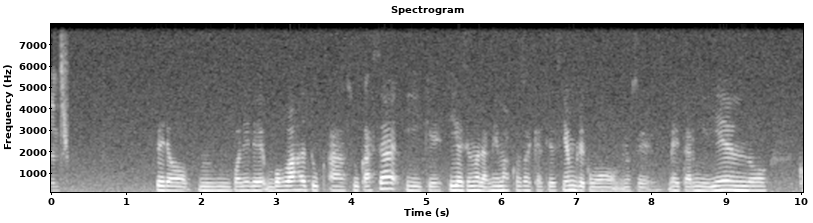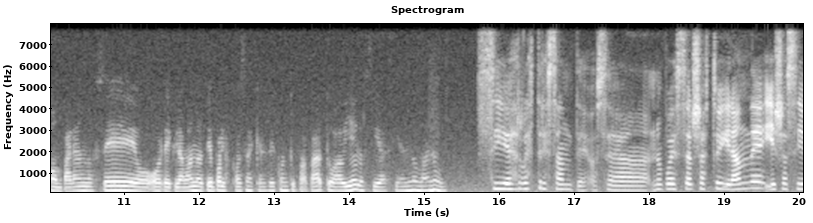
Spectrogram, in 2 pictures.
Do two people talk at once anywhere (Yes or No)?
No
